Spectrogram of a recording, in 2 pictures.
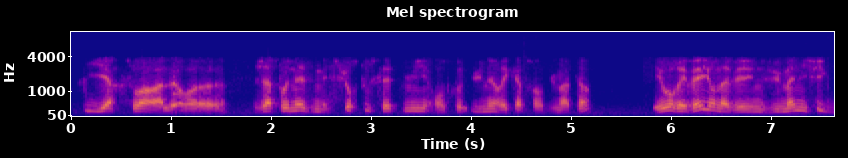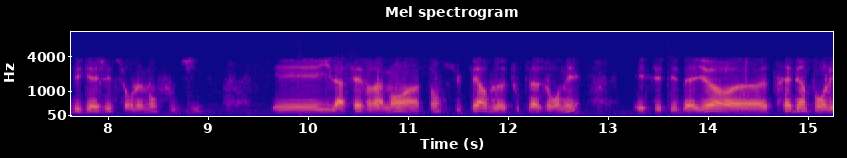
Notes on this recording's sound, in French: à Fujiyoshida, au Japon, par téléphone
